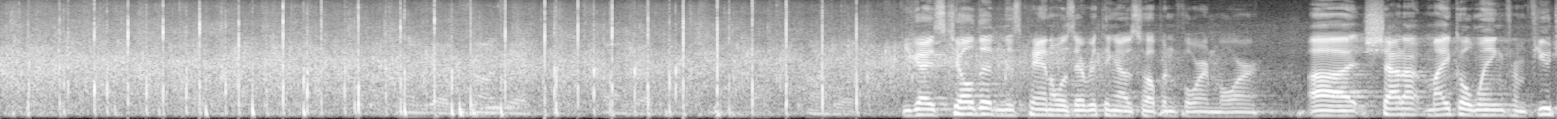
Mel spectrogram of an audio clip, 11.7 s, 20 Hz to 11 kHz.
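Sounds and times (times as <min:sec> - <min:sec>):
audience applause for panelists: 0:00.0 - 0:08.6
speech: 0:06.8 - 0:11.6.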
